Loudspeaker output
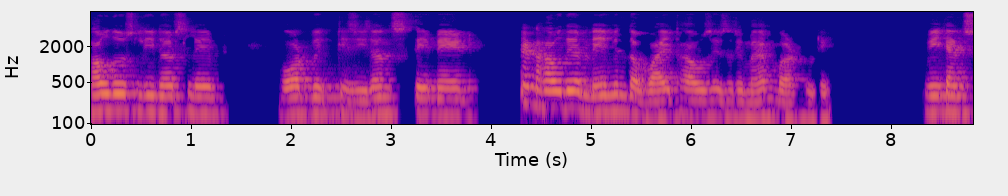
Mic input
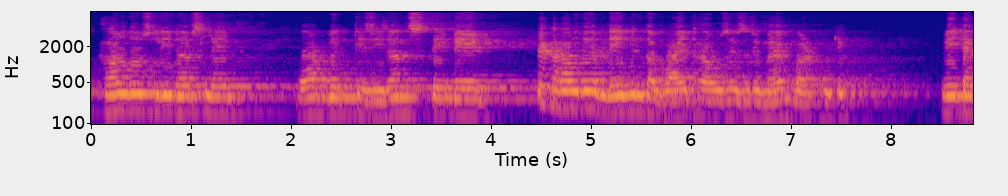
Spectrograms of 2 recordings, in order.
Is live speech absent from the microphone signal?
Yes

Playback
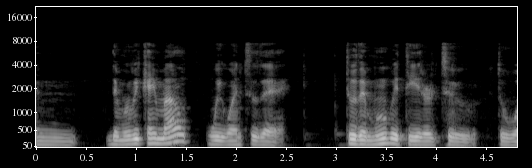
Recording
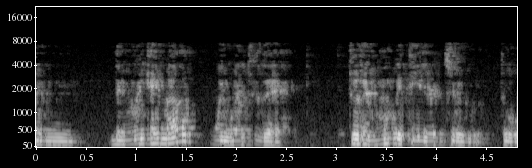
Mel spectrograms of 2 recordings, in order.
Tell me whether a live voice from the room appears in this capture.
No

